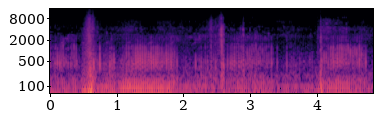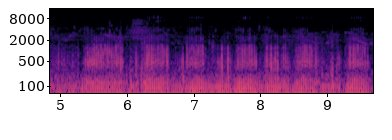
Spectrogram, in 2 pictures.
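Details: Purring from Lexi, an orange tabby cat out on a farm in the countryside: a steady, low, contented rumble in breath-paced pulses, with a couple of sharp clicks or knocks near the start.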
